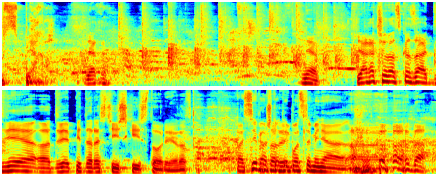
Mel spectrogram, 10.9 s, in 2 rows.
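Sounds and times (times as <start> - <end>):
laughter: 0.0 - 4.6, 7.6 - 10.8
speech: 1.0 - 1.6, 3.7 - 10.8
audience clapping: 1.2 - 5.8.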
